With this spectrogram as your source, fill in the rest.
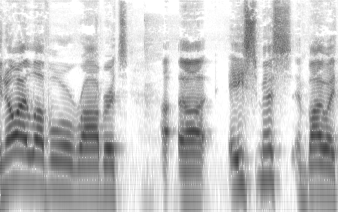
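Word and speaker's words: Abmas: Asmus, and by the way, it took me 3 weeks to pronounce his name. Max Asmus, A-B-M-A-S is like Asmus. That's the way he pronounces it.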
